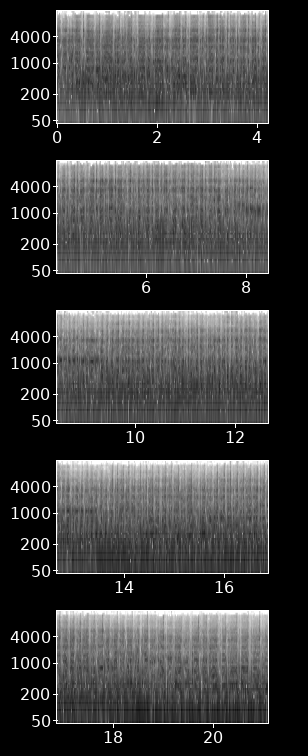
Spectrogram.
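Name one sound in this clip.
An electric guitar plays loud and distorted.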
